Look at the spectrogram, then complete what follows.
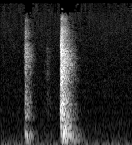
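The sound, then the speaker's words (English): A door is closed by someone on the way out: a short knock or latch rattle, then a firmer, louder thump a moment later, followed by quiet room tone. No one speaks. “Close the door on the way out, please, sir.”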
